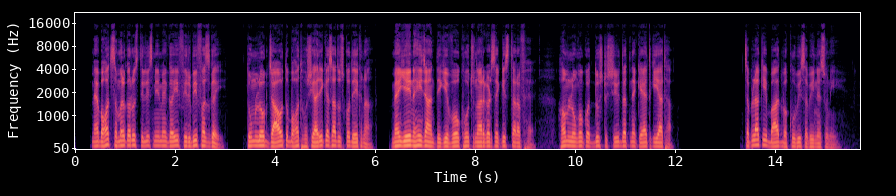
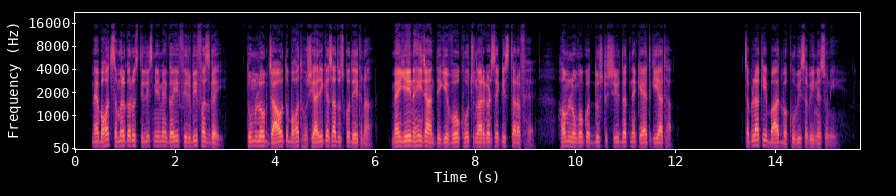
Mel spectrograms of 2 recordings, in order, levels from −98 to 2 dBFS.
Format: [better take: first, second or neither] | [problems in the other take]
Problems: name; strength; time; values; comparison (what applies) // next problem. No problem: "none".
first | thin; somewhat; fading below 450 Hz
